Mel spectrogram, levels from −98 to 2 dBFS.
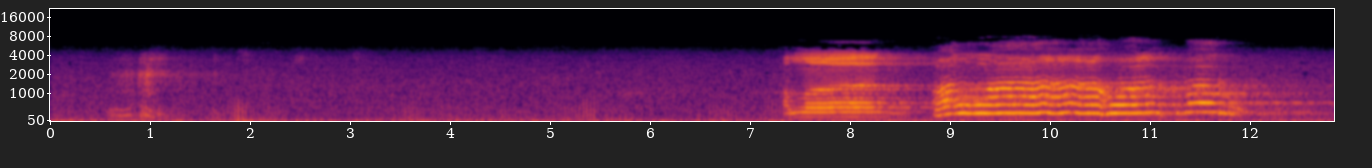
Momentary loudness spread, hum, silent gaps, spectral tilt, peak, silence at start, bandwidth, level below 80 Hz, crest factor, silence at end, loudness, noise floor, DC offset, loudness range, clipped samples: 24 LU; none; none; -4.5 dB/octave; -8 dBFS; 0 s; 7.4 kHz; -52 dBFS; 16 dB; 0 s; -20 LUFS; -47 dBFS; under 0.1%; 24 LU; under 0.1%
